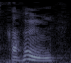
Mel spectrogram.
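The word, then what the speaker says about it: Colquhoun: By the way, if you look at the bottom, his name is pronounced Calhoun, even though it looks different.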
